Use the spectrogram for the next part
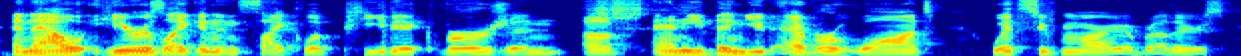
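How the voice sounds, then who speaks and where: Lower-voiced man in earnest casual chat. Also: normal speed, a bit bright. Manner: earnest, appreciative. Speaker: award show panelist.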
